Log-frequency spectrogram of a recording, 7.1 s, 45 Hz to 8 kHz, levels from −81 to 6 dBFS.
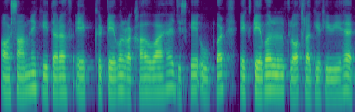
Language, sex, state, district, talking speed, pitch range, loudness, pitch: Hindi, male, Jharkhand, Ranchi, 150 wpm, 110-125 Hz, -19 LUFS, 115 Hz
